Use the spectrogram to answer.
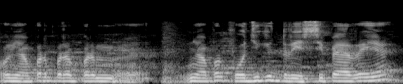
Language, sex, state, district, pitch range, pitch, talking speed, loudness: Hindi, male, Uttar Pradesh, Shamli, 145-165 Hz, 150 Hz, 180 wpm, -14 LUFS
